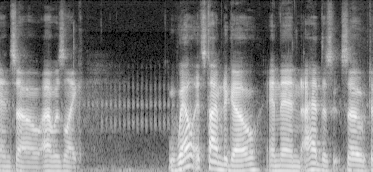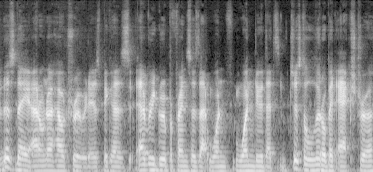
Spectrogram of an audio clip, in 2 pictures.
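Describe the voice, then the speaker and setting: The man talks at a moderate pace in a fairly low pitch. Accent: American. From West Virginia. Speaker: podcast co-host. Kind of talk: casual chat. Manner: animated.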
